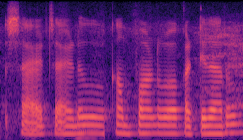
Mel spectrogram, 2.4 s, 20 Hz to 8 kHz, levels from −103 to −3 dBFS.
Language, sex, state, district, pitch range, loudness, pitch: Kannada, female, Karnataka, Belgaum, 165-175 Hz, -36 LUFS, 170 Hz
